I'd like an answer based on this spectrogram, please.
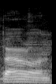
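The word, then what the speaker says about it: bodhrán: have a fear of barron players let me explain what a barron is it's spelled b-o-d-h-r-i-n but it's spelled baron it's it's a sort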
